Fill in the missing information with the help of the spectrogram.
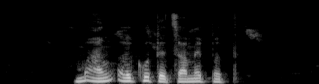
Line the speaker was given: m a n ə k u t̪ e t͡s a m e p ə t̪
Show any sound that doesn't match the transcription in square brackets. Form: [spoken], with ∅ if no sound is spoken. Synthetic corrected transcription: m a [ŋ] ə k u t̪ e t͡s a m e p ə t̪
